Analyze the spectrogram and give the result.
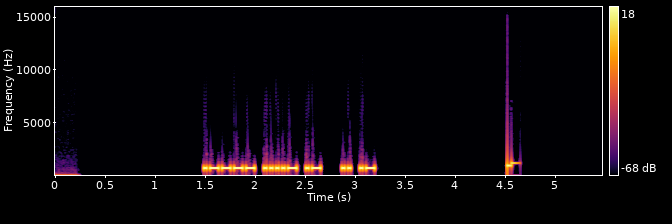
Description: Morse code, heard as a keyed tone, about 40 wpm, 700 Hz. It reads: 14A IA
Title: Field Day Exchanges Encore - 40wpm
